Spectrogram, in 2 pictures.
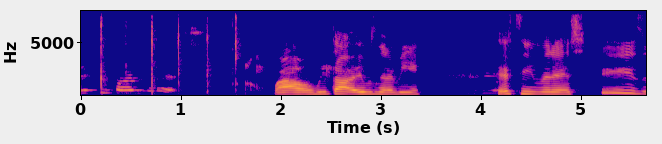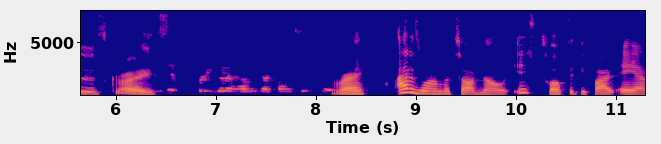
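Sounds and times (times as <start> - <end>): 
scattered hand claps: 0.2 - 1.6
speech: 2.0 - 3.5, 4.2 - 6.7, 7.8 - 11.2.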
